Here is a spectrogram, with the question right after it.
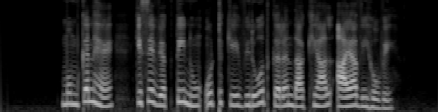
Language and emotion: Punjabi, neutral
